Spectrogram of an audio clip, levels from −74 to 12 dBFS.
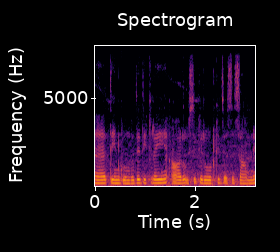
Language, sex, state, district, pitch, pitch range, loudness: Hindi, female, Haryana, Rohtak, 190 Hz, 180-195 Hz, -15 LUFS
